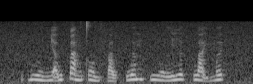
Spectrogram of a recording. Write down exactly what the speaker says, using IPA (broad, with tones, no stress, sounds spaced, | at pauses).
ɓ ṳ˨˩ ə̯ ɲ a̰˧˥ w ɓ a˨˦ ŋ t̪ ɔ̤˨˩ j f a˧˩ w k w ə˧ m ʔ i̤˨˩ ə̯ l i˧ ə̯ k w a̰˧˨ j m ə˦˥ t̚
